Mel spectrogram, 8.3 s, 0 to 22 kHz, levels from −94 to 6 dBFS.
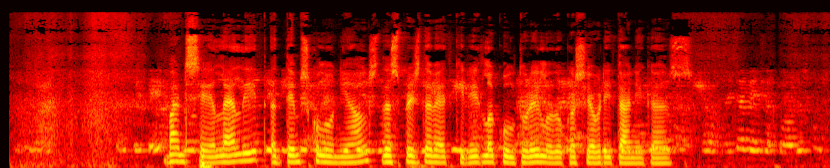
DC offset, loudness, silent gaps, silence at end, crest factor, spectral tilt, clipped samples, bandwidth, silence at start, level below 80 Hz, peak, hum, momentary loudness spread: under 0.1%; -24 LUFS; none; 0 s; 20 dB; -5 dB/octave; under 0.1%; 16.5 kHz; 0.1 s; -42 dBFS; -6 dBFS; none; 15 LU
